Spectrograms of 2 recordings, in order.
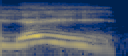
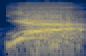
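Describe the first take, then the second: First: It is said flatly, without enthusiasm. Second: It is said with loud enthusiasm.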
